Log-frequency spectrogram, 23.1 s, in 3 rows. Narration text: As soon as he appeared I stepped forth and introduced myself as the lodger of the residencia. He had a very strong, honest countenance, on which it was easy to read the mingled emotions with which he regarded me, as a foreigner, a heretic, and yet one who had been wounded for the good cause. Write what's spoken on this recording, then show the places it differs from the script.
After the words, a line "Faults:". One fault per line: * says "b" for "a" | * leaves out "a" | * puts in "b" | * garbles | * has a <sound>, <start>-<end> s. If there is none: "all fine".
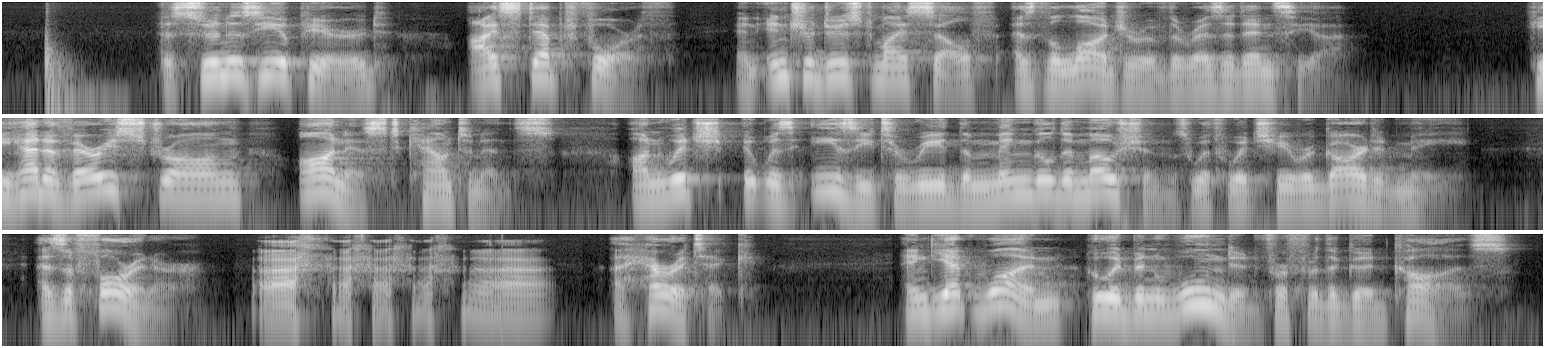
As soon as he appeared I stepped forth and introduced myself as the lodger of the residencia. He had a very strong, honest countenance, on which it was easy to read the mingled emotions with which he regarded me, as a foreigner, a heretic, and yet one who had been wounded for for the good cause.
Faults:
* has a thud, 0.2-0.7 s
* has a laugh, 16.6-18.2 s
* puts in "for"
